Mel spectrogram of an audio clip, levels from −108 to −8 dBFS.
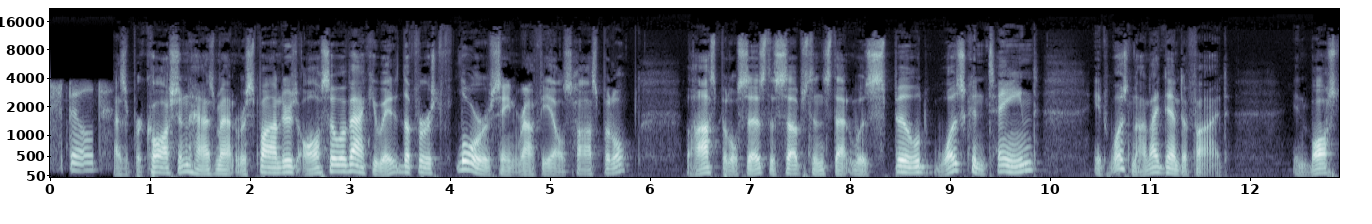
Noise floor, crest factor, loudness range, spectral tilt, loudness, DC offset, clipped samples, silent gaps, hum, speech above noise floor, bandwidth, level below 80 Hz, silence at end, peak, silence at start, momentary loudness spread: -62 dBFS; 20 dB; 4 LU; -4 dB/octave; -25 LUFS; under 0.1%; under 0.1%; none; none; 37 dB; 14.5 kHz; -54 dBFS; 0 s; -4 dBFS; 0 s; 10 LU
